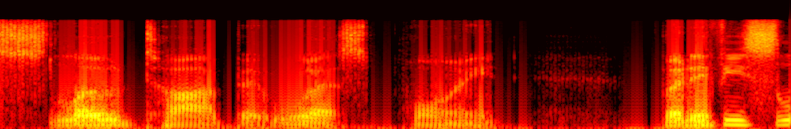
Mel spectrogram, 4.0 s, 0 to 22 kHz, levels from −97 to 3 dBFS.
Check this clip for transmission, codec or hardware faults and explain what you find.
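The clip has one fault, a block size mismatch with zero padding. It runs from 0.00 to 3.57 s. One stage writes short blocks, which fits a 256-sample write, into a larger read block. Zeros fill each remainder. The result is a 50 Hz buzz and speech at 0.533 times normal speed, with its timbre intact.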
